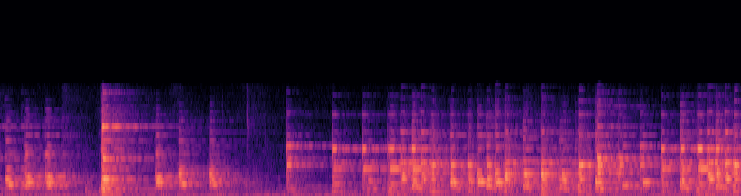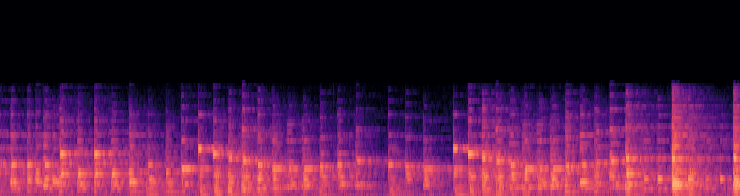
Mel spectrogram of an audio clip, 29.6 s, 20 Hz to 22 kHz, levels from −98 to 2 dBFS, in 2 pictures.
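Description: Listening through the recording, nothing stood out as a technical problem at any point.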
